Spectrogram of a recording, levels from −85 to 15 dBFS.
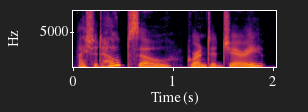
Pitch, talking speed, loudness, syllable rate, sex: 205 Hz, 175 wpm, -15 LUFS, 4.7 syllables/s, female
